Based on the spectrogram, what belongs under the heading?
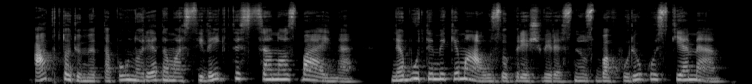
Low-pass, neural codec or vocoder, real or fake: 19.8 kHz; vocoder, 48 kHz, 128 mel bands, Vocos; fake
